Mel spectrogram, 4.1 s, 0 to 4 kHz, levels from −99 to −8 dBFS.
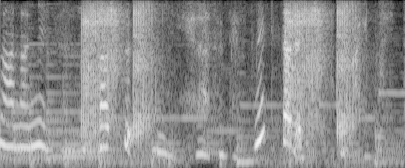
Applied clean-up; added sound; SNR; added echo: none; Fart; 1 dB; none.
